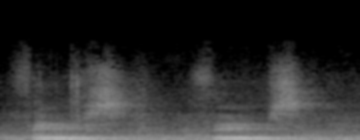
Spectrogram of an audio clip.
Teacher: In the north of England and in various other places, you can get monophthong instead of the diphthong A. So for the word face, instead of fa, you can get the monophthong A, face, face.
